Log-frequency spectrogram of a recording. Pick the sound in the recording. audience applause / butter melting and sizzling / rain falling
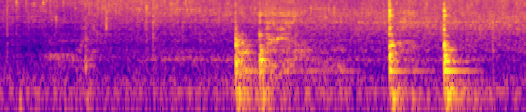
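butter melting and sizzling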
